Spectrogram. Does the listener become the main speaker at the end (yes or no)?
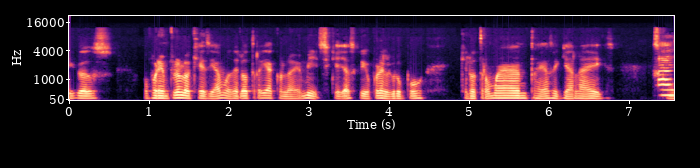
no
